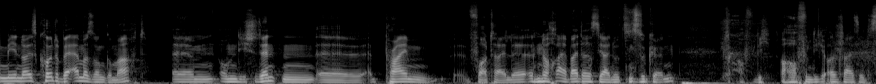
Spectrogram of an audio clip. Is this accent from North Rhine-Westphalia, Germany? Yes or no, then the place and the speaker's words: yes; North Rhine-Westphalia, Germany; ich komme ja aus dem Kreis Unna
